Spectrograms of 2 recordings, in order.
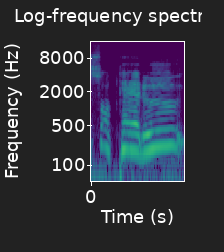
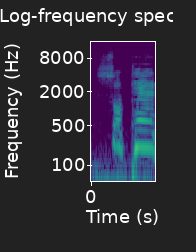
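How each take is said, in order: First: The word is drawn out, ending in a full syllable. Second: The word is said short, ending in a clipped l.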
